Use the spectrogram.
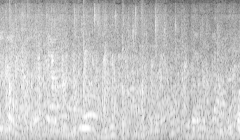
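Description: Audience applause at a Bihar BJP gathering, welcoming the honoured chairman: a steady, dense wash of clapping across the whole span, with some talk mixed in underneath.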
